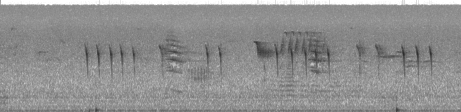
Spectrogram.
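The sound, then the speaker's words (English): A wild bird calls from near the bottom of a hollow in quick bursts of sharp, high chirps and short trills, repeated in irregular groups over a steady low rumble, with no voices. “Sorry, recording the wild bird still around here calling over near the bottom of the hollow.”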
